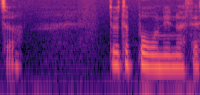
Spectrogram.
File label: "boon", Welsh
